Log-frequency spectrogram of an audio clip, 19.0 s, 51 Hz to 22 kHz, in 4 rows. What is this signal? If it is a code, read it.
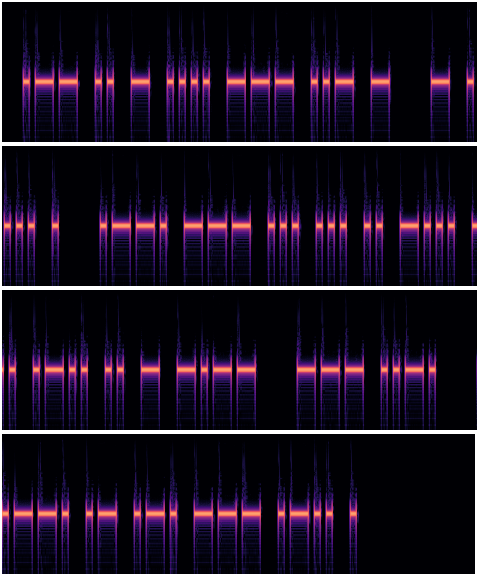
Morse code, heard as a keyed tone, about 20 wpm, 700 Hz. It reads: WITHOUT THE POSSIBILITY OF PAROLE
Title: Sets of 8 Words - 20wpm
